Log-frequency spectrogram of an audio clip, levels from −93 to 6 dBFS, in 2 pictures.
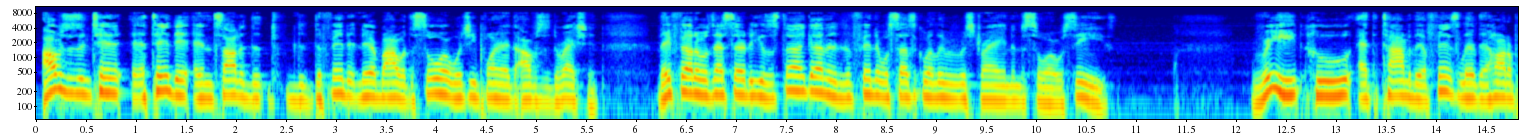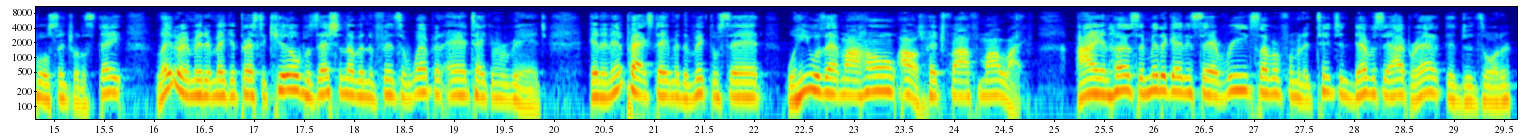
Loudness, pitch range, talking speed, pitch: -24 LUFS, 145-185 Hz, 200 wpm, 165 Hz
